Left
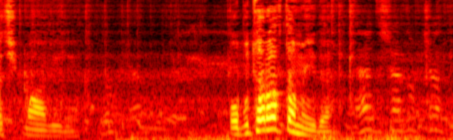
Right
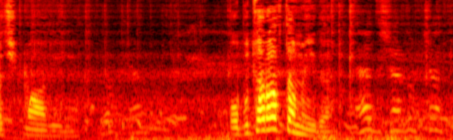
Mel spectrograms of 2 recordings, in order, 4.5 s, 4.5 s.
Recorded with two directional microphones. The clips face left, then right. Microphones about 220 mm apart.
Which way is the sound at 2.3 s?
20° left (ahead or behind).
